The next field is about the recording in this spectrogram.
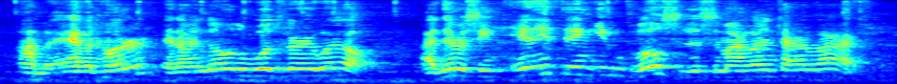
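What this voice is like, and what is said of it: Put-on Southern American accent. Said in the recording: “That was a very southern voice, wasn't it?”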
